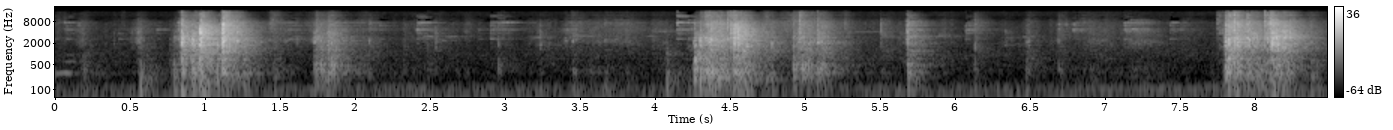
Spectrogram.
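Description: Tarot cards being shuffled and handled, in three brief rustling bursts: about a second in, around four seconds in, and near the end.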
